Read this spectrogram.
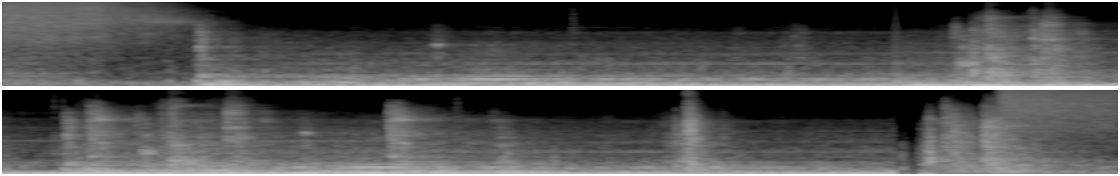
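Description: A low machine hum drones loudly, then cuts off.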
